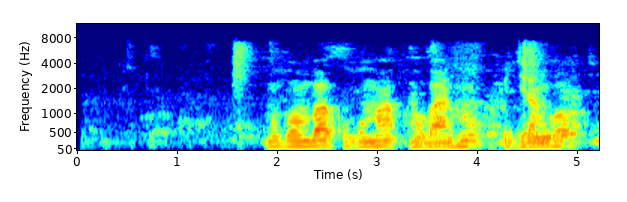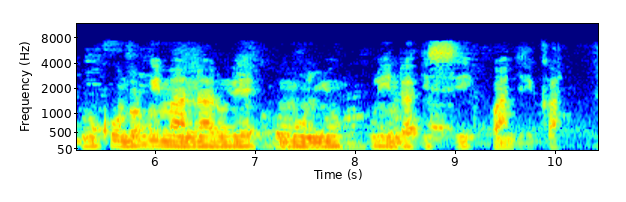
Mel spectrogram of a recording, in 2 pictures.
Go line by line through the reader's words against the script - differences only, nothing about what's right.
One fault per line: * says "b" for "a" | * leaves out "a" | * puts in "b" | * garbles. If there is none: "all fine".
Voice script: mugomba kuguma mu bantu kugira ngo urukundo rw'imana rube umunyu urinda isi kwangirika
all fine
